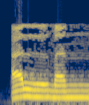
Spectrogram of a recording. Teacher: nanti harokat fathanya tidak kita baca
